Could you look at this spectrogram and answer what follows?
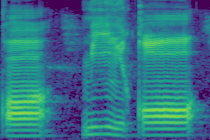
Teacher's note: قاف کو موٹا پڑھیں گے، یہ نقطے والا قاف ہے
